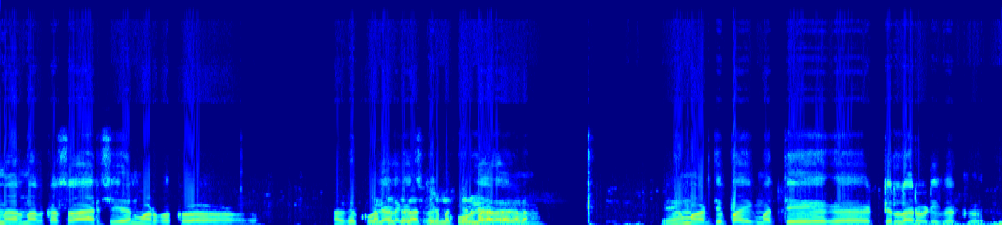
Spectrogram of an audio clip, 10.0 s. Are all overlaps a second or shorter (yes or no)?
no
